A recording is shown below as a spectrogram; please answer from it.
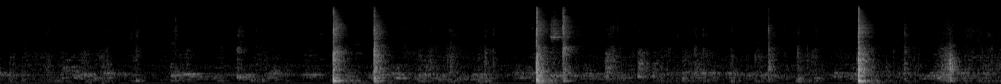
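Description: Bread dough being kneaded and knocked back by hand on a worktop, pressing the air out of the risen dough: soft pushing and squishing, broken by a handful of sharp slaps of dough on the surface. The loudest slaps come about three and a half, five and a half and eight and a half seconds in.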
